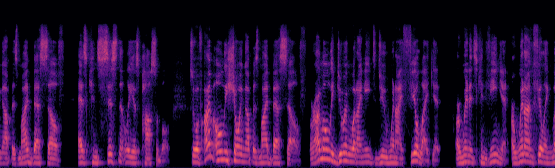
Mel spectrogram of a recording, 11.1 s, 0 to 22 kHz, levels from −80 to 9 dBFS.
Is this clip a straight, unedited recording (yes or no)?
yes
